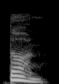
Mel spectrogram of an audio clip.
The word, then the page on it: ton: Indonesian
